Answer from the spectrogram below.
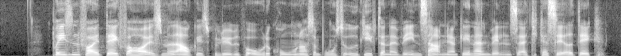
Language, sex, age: Danish, female, 32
